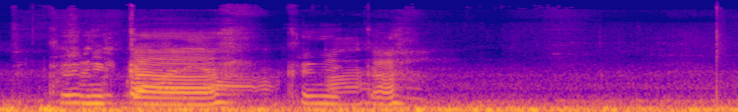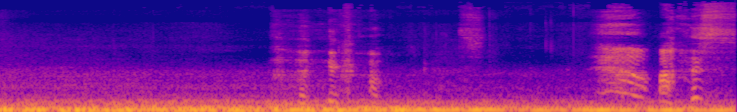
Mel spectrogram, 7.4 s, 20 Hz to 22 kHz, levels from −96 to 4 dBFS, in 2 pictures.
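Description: The signal carries no audible technical faults anywhere in its run, with nothing in the audio path disturbing the recorded sound.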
